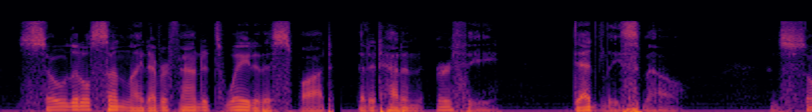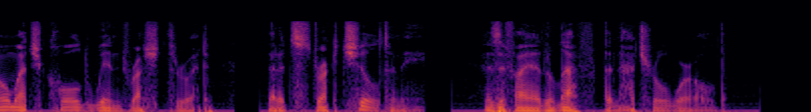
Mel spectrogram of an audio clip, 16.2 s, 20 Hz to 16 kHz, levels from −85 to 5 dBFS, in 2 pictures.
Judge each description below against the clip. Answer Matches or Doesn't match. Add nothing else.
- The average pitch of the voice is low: Matches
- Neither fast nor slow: Matches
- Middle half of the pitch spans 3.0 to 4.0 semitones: Matches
